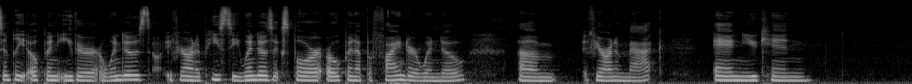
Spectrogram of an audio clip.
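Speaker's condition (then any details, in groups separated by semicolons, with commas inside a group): No condition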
